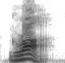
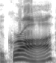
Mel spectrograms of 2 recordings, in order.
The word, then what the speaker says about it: Graae: Is it pronounced Gray? – Gras. – G-R-A-A-E, Gras, and they'll sing their most requested Broadway tunes and pay tribute to Broadway composer Jerry Herman.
